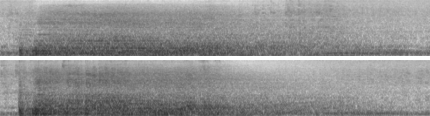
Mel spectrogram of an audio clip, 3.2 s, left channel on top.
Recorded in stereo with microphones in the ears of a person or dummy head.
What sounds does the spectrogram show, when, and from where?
0.1 s tape being pulled: 60° right (ahead or behind), 0.6 m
